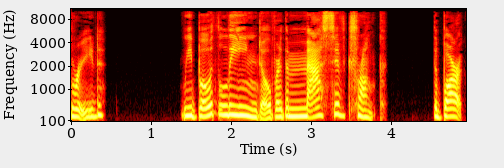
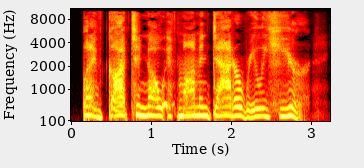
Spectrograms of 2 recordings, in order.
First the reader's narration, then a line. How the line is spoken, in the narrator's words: he whispered, his eyes frightened, pleading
